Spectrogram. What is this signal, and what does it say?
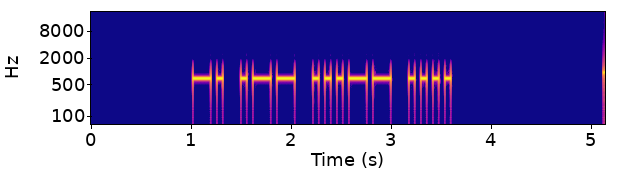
Morse code, heard as a keyed tone, about 20 wpm, 700 Hz. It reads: NW3H
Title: USA Call Signs 20wpm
